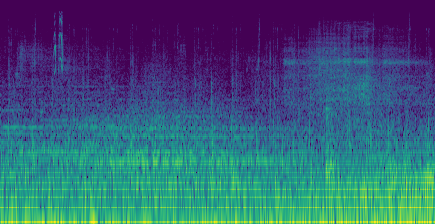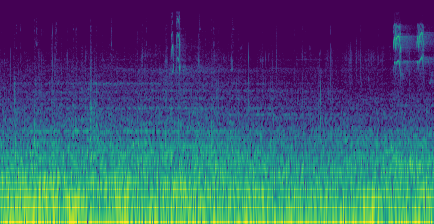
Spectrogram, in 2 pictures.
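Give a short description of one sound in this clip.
A burning torch crackles and hisses close by.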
